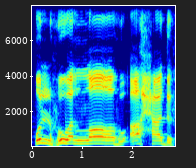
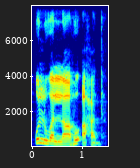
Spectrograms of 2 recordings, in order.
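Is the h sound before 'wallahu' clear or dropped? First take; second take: clear; dropped. First: The h sound before wallahu is clearly said. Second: The h sound before wallahu is left out. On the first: The speaker calls it right. "हा की अदायगी साफ साफ होनी बहुत ज़रूरी है" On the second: The speaker calls it wrong. "हा हज़फ हो जाता है, वो अदा नहीं होता और हम यूँ पढ़ देते हैं"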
